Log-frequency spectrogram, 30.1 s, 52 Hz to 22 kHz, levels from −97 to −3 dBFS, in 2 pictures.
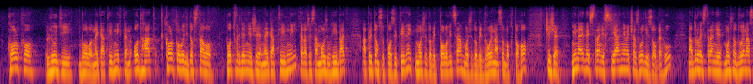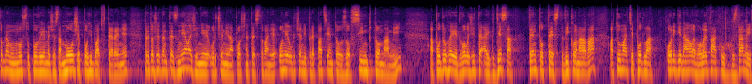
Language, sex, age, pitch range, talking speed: Slovak, male, 40-59, 120-140 Hz, 180 wpm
